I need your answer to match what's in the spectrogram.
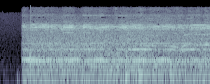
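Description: Delivery vans honk their horns together in a convoy in the centre of A Coruña during a transport strike: a continuous, steady wall of sound after a brief quiet start, with engine and traffic rumble underneath and no pauses.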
